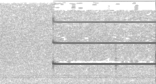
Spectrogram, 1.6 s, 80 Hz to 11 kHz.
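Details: MPJA 35716 battery low-voltage alarm module, set point 11.6 V, battery drop simulated below it: quiet, then a shrill steady beep that keeps sounding until power is removed or voltage rises. Low battery voltage alarm.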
